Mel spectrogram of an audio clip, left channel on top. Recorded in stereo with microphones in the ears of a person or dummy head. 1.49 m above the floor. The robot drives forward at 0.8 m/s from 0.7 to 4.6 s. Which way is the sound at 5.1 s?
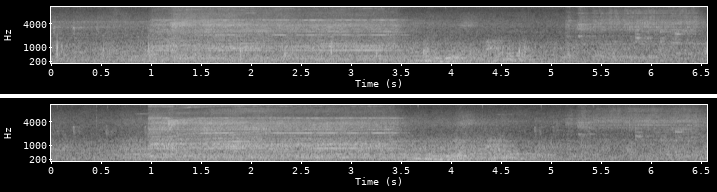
10° left (ahead or behind).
